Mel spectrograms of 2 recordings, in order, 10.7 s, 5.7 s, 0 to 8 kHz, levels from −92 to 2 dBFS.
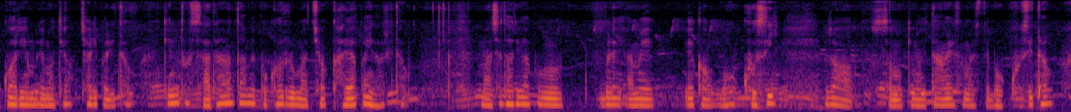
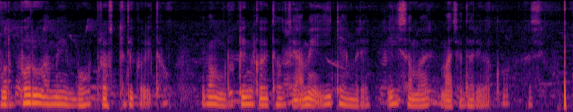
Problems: constant background noise, continuous background conversations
